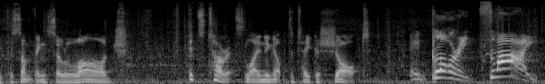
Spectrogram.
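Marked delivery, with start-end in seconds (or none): 4.3-5.4 high, desperate yell; shouting. Acted. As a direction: scream the warning. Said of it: "I shouted".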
